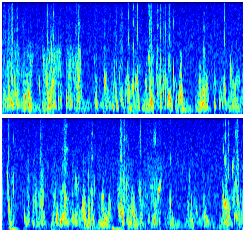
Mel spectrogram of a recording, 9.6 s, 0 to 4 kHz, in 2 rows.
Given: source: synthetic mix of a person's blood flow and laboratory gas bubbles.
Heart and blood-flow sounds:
Doppler ultrasound of blood flow; precordium
0.00-0.62 s: bubbles
0.70-1.21 s: bubbles
1.23-1.60 s: bubbles
1.83-1.94 s: bubbles
2.00-2.75 s: bubbles
2.91-3.48 s: bubbles
3.89-4.16 s: bubbles
4.19-4.29 s: bubbles
4.33-4.82 s: bubbles
4.88-5.08 s: bubbles
5.24-5.38 s: bubbles
5.42-5.69 s: bubbles
5.79-6.36 s: bubbles
6.38-6.69 s: bubbles
7.10-7.44 s: bubbles
7.53-8.02 s: bubbles
8.15-8.21 s: bubbles
8.52-8.63 s: bubbles
8.67-8.73 s: bubbles
9.21-9.65 s: bubbles
From the record:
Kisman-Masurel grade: 342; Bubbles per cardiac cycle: rolling drumbeat, 9 or more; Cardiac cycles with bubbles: 100%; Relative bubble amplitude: moderate (0.250 to 0.450); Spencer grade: 3 (all of the cardiac periods contain showers or single bubble signals, but not dominating or overriding the cardiac motion signals); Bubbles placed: anywhere in the cardiac cycle

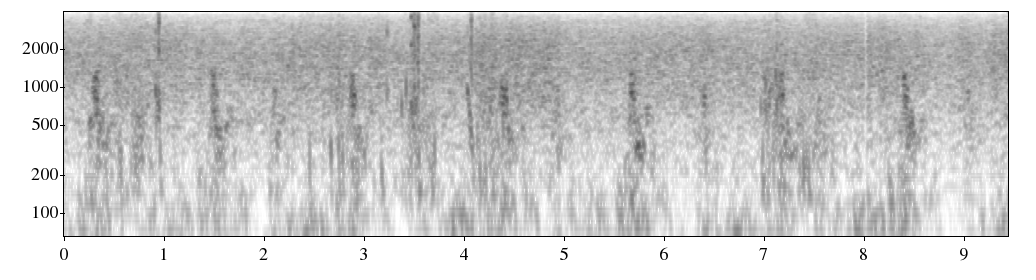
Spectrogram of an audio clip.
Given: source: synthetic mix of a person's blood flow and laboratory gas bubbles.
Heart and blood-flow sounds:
Doppler ultrasound of blood flow; precordium
0.20-0.30 s: bubbles
0.40-0.84 s: bubbles
0.90-1.02 s: bubbles
2.42-2.50 s: bubbles
2.64-2.98 s: bubbles
3.13-3.27 s: bubbles
3.30-3.75 s: bubbles
4.01-4.47 s: bubbles
6.94-7.22 s: bubbles
7.33-7.57 s: bubbles
From the record:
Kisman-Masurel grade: 232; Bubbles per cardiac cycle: several, 3 to 8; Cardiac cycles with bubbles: 50 to 99%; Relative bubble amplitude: moderate (0.250 to 0.450); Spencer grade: 3 (all of the cardiac periods contain showers or single bubble signals, but not dominating or overriding the cardiac motion signals); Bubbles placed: anywhere in the cardiac cycle

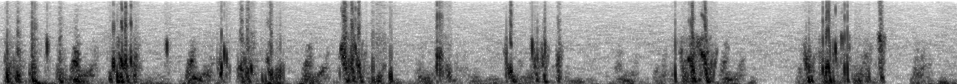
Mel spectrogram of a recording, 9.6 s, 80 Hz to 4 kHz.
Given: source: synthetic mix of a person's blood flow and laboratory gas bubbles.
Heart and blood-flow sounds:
Doppler ultrasound of blood flow; precordium
0.04-0.25 s: bubbles
0.28-0.51 s: bubbles
0.55-0.68 s: bubbles
1.06-1.41 s: bubbles
1.64-1.71 s: bubbles
2.17-2.31 s: bubbles
2.36-2.86 s: bubbles
3.36-3.67 s: bubbles
3.71-3.96 s: bubbles
4.33-4.53 s: bubbles
5.04-5.19 s: bubbles
5.29-5.51 s: bubbles
5.56-5.63 s: bubbles
6.71-7.17 s: bubbles
8.01-8.86 s: bubbles
From the record:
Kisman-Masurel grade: 243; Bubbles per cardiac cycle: several, 3 to 8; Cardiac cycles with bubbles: 100%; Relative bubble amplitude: loud (0.450 to 0.775); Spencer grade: 3 (all of the cardiac periods contain showers or single bubble signals, but not dominating or overriding the cardiac motion signals); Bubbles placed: only in the low amplitude regions of the cardiac cycle

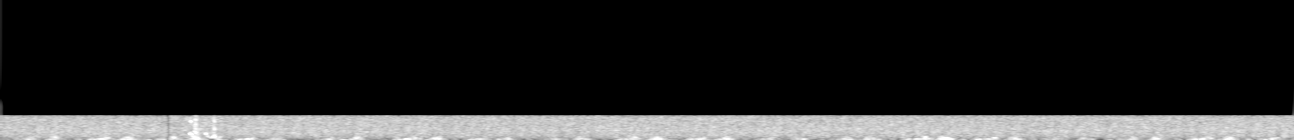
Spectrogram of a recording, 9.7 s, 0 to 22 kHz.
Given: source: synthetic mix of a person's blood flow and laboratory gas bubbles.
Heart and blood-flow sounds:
Doppler ultrasound of blood flow; precordium
1.39-1.69 s: bubbles
From the record:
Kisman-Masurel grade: 113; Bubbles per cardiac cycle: 1 to 2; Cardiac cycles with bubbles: 1 to 10%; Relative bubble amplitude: loud (0.450 to 0.775); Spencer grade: 1 (occasional bubble signal discernible with the cardiac motion signal, with majority of cardiac periods free of bubbles); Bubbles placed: anywhere in the cardiac cycle

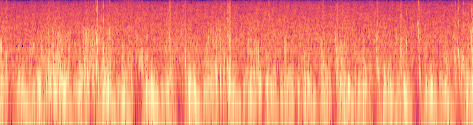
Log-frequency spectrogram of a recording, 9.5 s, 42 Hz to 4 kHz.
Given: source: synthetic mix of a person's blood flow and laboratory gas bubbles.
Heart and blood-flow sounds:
Doppler ultrasound of blood flow; precordium
0.00-0.17 s: bubbles
0.56-0.71 s: bubbles
0.80-1.43 s: bubbles
1.57-2.28 s: bubbles
2.52-2.69 s: bubbles
2.75-2.96 s: bubbles
3.37-3.48 s: bubbles
3.62-3.95 s: bubbles
4.06-4.75 s: bubbles
4.91-5.26 s: bubbles
5.34-5.53 s: bubbles
5.66-5.75 s: bubbles
5.94-6.01 s: bubbles
6.13-6.21 s: bubbles
6.40-6.53 s: bubbles
6.67-6.93 s: bubbles
7.08-7.14 s: bubbles
7.37-7.64 s: bubbles
7.90-8.15 s: bubbles
8.34-8.46 s: bubbles
9.03-9.32 s: bubbles
9.39-9.46 s: bubbles
From the record:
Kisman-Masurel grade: 242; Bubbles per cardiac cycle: several, 3 to 8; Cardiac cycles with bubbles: 100%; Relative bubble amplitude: moderate (0.250 to 0.450); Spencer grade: 3 (all of the cardiac periods contain showers or single bubble signals, but not dominating or overriding the cardiac motion signals); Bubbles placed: anywhere in the cardiac cycle

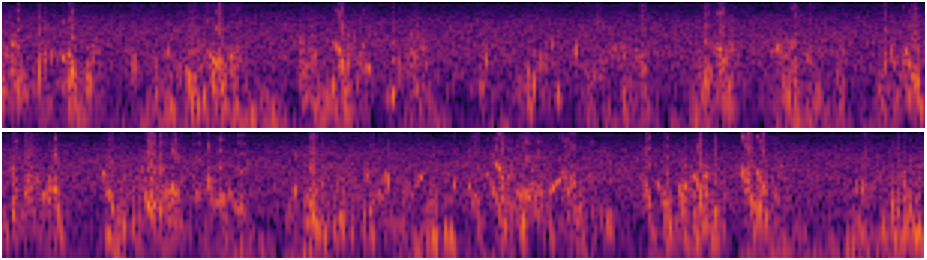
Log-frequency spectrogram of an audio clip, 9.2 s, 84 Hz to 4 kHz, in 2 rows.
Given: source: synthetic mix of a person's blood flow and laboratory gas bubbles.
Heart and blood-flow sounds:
Doppler ultrasound of blood flow; precordium
0.00-0.52 s: bubbles
0.62-1.24 s: bubbles
1.44-2.17 s: bubbles
2.38-2.47 s: bubbles
2.55-3.26 s: bubbles
3.47-4.21 s: bubbles
4.37-5.00 s: bubbles
5.09-5.86 s: bubbles
6.01-6.88 s: bubbles
6.92-7.71 s: bubbles
7.79-8.58 s: bubbles
8.84-9.23 s: bubbles
From the record:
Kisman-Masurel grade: 444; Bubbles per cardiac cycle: continuous sound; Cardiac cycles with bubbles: 100%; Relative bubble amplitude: maximal (0.775 to 0.999); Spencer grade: 4 (maximum detectable bubble signal sounding continuously throughout systole and diastole of every cardiac period, and overriding the amplitude of the normal cardiac signals); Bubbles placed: anywhere in the cardiac cycle

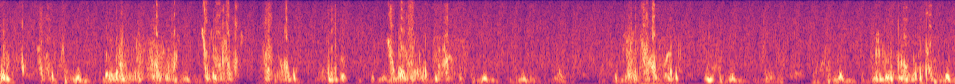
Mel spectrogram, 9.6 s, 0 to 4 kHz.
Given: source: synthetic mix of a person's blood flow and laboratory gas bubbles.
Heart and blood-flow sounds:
Doppler ultrasound of blood flow; precordium
0.00-0.12 s: bubbles
0.18-0.27 s: bubbles
0.36-0.56 s: bubbles
0.60-0.66 s: bubbles
1.02-1.80 s: bubbles
2.00-2.44 s: bubbles
2.60-3.00 s: bubbles
3.25-3.48 s: bubbles
3.85-4.67 s: bubbles
6.22-6.84 s: bubbles
7.02-7.17 s: bubbles
8.72-9.35 s: bubbles
From the record:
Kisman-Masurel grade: 333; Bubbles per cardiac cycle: rolling drumbeat, 9 or more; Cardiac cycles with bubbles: 50 to 99%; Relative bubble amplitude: loud (0.450 to 0.775); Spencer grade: 3 (all of the cardiac periods contain showers or single bubble signals, but not dominating or overriding the cardiac motion signals); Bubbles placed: only in the low amplitude regions of the cardiac cycle

